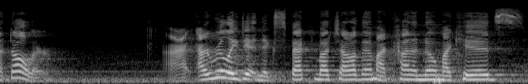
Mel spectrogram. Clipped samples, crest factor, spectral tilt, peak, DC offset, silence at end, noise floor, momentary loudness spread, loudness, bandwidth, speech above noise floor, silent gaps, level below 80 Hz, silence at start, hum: under 0.1%; 16 dB; -5 dB/octave; -4 dBFS; under 0.1%; 0 s; -40 dBFS; 22 LU; -19 LUFS; 14.5 kHz; 21 dB; none; -56 dBFS; 0 s; none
